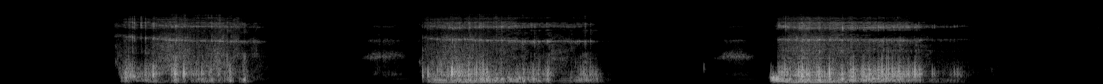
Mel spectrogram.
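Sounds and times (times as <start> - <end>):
breath in: 3.6 - 4.1, 7.1 - 7.6.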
